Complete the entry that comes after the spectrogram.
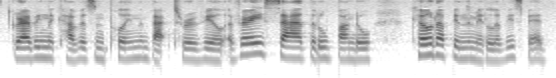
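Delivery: plain reading voice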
